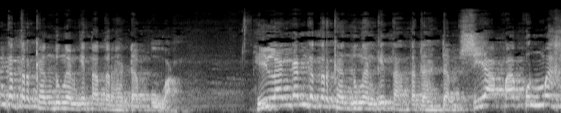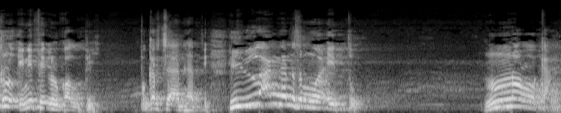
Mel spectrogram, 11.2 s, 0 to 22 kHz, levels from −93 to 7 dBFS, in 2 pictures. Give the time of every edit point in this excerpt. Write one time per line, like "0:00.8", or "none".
none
